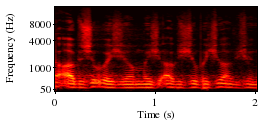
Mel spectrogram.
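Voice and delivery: put-on soft babbling child talk, fading away; baby talk prayer. Shown as a demonstration. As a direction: babble like a little kid praying. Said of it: "Doa dengan bahasanya dia".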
